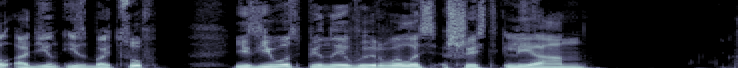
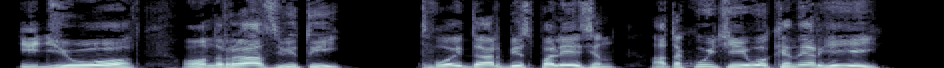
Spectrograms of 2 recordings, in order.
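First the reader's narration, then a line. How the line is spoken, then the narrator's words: Roaring. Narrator (Russian): взревел командир отряда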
